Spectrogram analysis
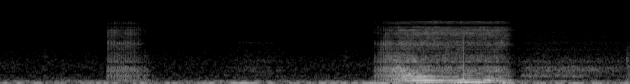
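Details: A brief noisy breath, then one loud, rough snore over a steady low room hum; sleep snoring recorded overnight by a bedside snore-tracking phone app.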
